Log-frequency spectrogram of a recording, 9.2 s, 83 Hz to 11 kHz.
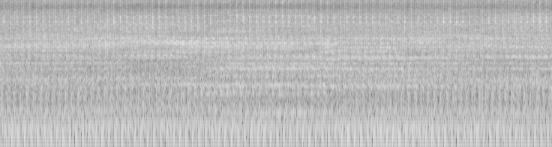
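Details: Kawasaki KVF 750 Brute Force ATV at idle: sharp regular tick about three per second from the top end of the engine, source unclear.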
